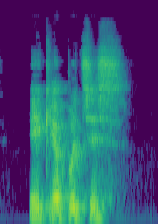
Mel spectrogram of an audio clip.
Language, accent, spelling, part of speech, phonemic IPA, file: French, Canada, écrapoutissent, verb, /e.kʁa.pu.tis/, LL-Q150 (fra)-écrapoutissent.wav
- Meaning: inflection of écrapoutir: 1. third-person plural present indicative/subjunctive 2. third-person plural imperfect subjunctive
